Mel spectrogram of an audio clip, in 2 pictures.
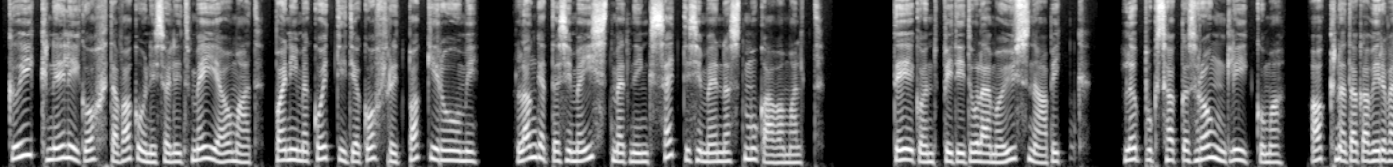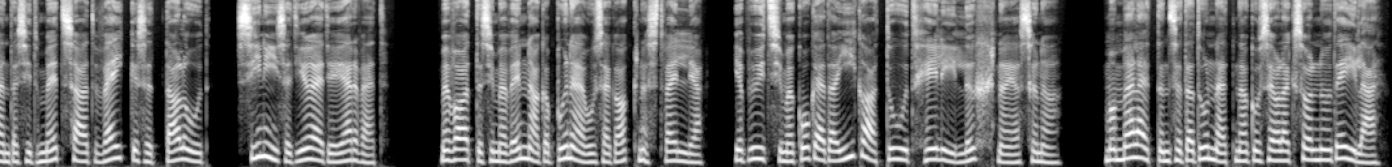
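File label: Estonian Female Casual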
